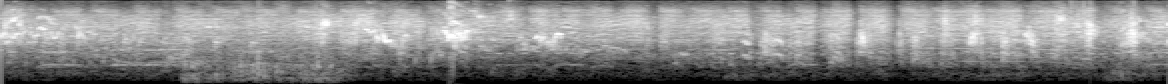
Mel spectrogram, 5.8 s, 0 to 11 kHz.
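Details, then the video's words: Several budgies on August 15, 2024 keep up a continuous high, scratchy warbling chatter, studded with quick sharp chirps and clicks. A short low rustle comes around the first second. "Budgies sound for lonely birds birds chirping sounds"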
